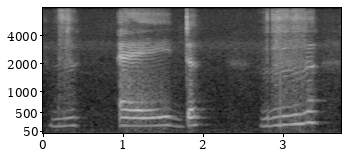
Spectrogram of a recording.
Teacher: My tongue is out, my voice is on. That's the voiced TH. It's a digraph and makes one sound.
